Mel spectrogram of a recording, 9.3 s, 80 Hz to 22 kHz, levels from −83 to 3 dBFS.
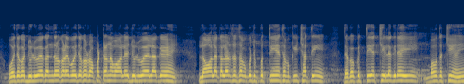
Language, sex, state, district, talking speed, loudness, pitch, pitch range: Hindi, male, Uttar Pradesh, Jyotiba Phule Nagar, 195 wpm, -12 LUFS, 205 Hz, 200-210 Hz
